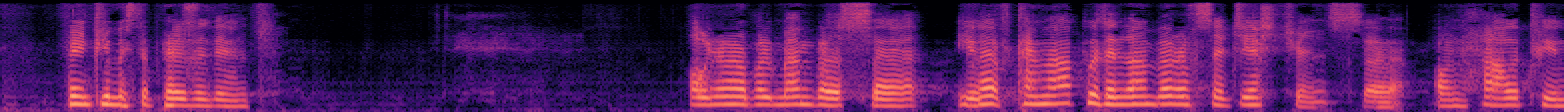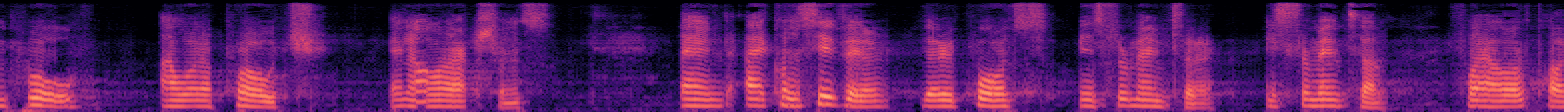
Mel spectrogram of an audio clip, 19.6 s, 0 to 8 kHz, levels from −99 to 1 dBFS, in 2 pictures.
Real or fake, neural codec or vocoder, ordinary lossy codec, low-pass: fake; codec, 16 kHz in and 24 kHz out, 0.6 kbps, FireRedTTS-2 codec; none; 7.2 kHz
